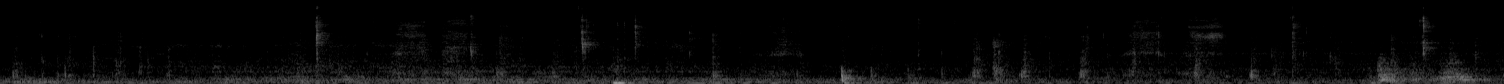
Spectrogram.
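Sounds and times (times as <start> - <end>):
chewing with wet lip smacks: 0.0 - 2.0, 3.1 - 7.9, 8.7 - 13.5.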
